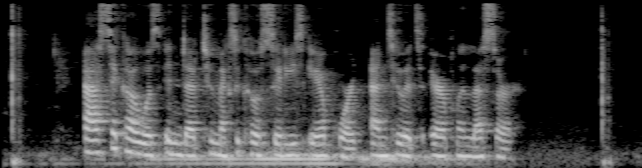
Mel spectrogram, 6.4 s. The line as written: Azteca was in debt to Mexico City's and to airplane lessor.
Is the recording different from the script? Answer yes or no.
yes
